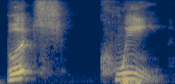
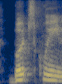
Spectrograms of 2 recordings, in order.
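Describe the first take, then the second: First: "Butch... Queen", high, loud and split apart; each word proclaimed loudly with a pause between; emphatic announcement. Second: Said in the usual way. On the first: Real, not acted. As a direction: punch BUTCH and QUEEN as separate words. Repeats category name for emphasis.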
